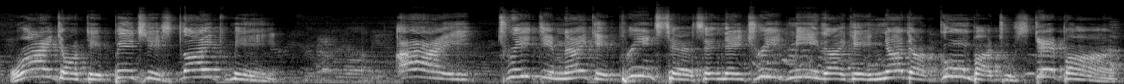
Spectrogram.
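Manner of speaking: slow, whiny cartoon villain with mock Italian accent; Waluigi impression. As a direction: complain theatrically, dragging out every word. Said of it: "impression of Waluigi complaining".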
